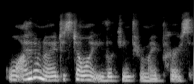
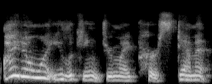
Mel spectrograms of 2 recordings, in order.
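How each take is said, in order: First: Said in the usual way. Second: Louder, firmer boundary with bite; with more teeth. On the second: Shown as a demonstration. Client asserting a boundary to the therapist, louder and firm. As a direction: put teeth into it, mean it. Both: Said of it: "can we put a little bit more teeth into that".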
